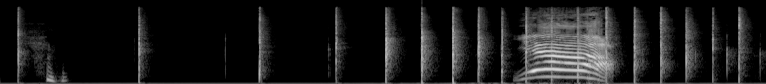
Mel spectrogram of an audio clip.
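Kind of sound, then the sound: crowd, slow clapping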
